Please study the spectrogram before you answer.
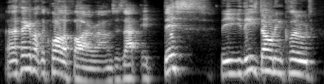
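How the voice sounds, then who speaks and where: Bright, higher-pitched man chipping in casually. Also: animated, normal speed. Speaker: guest co-commentator and player. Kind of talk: casual chat about a role-play game.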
